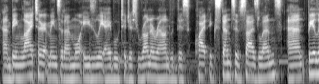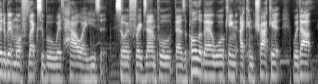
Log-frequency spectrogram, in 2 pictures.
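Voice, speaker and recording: A man in his thirties, a photographer, answering viewer questions in a relaxed, reflective sit-down chat in his studio. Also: mid-range voice, moderate pace, hardly any pauses. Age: 30s. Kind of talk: casual sit-down Q&A. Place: his studio space, indoors.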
